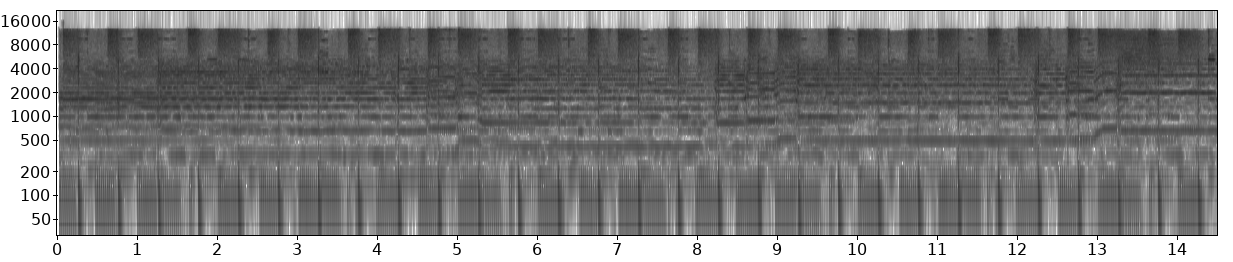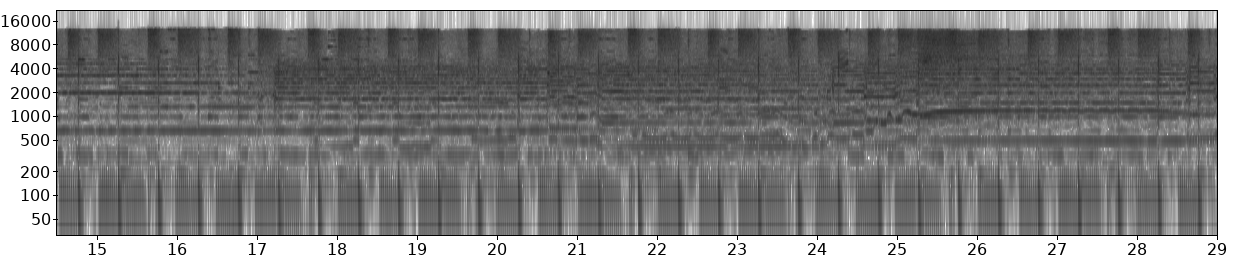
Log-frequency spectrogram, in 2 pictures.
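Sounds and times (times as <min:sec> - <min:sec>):
lead guitar ringtone: 0:00.0 - 0:29.0.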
